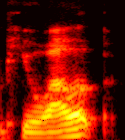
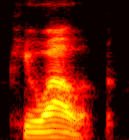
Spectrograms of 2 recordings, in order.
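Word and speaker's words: Puyallup: It's held in Puallup and that's how you pronounce the word pewip. Puallup.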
